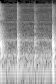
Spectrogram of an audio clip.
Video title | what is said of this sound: Pistachio Brittle | you can hear it sounds kind of hollow and hard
